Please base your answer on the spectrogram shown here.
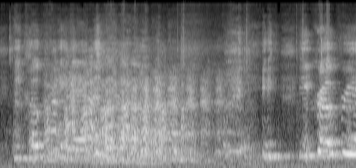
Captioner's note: audience laughs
